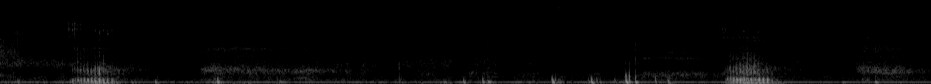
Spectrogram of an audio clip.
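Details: American Bully pocket dog sleeping soundly: two low, rumbling snorting breaths about six seconds apart with soft sniffles between, over a steady hum; dog snoring.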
